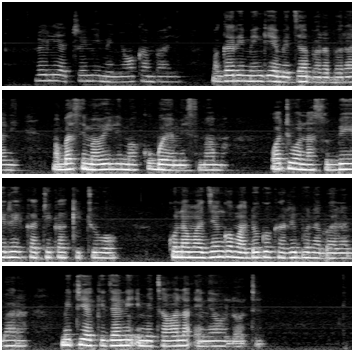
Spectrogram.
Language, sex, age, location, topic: Swahili, female, 18-24, Nairobi, government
